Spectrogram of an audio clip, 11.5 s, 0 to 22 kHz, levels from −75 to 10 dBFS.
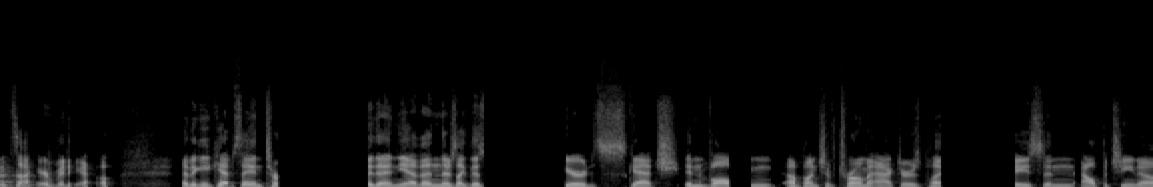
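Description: Speech, interrupted by four digital wireless dropouts. Each is a clean hole of near silence, entered and left with a very short fade. There is no noise burst either side. The first runs from 2.78 to 3.69 s, about 0.91 s, just after "think he kept saying" and before "then yeah then there's". The second runs from 4.83 to 5.66 s. The third, from 7.28 to 7.51 s, lasts about 0.22 s and ends just before "a bunch". The last runs from 9.40 to 10.15 s, after "trauma actors". The receiver lost too much data from the radio link and muted rather than play garbage. At 8.27 to 8.37 s there is a lost packet rebuilt from error correction. About 60 ms of sound turns rougher and noisier, but there is no gap. The decoder filled the loss from low-bitrate copies carried in the following packets. This points to a few separate lost packets.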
